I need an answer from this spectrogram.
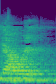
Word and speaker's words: Yahweh: Sa Hebrew language, Yahweh yan, yung Y-H-W-H. Sinalin sa English, yun ang bigkas, Yahweh.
